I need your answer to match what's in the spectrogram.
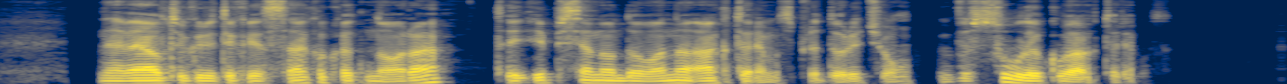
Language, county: Lithuanian, Vilnius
